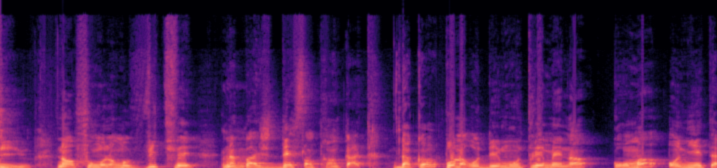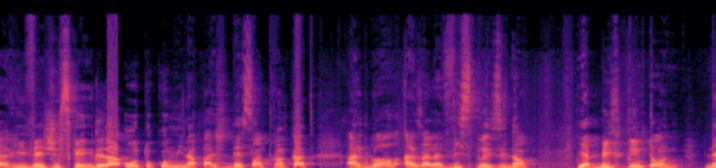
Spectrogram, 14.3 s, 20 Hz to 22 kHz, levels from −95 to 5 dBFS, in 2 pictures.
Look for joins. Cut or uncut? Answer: uncut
